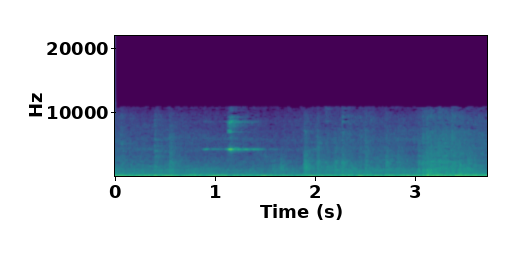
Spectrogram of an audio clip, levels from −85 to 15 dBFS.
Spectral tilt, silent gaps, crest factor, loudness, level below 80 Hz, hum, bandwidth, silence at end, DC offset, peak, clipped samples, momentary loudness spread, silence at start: -5.5 dB/octave; none; 14 dB; -20 LUFS; -20 dBFS; none; 11 kHz; 0 s; under 0.1%; -4 dBFS; under 0.1%; 5 LU; 0 s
